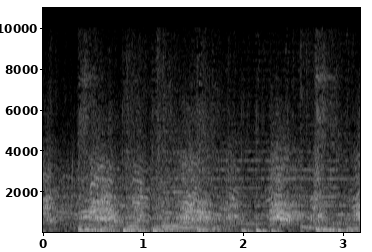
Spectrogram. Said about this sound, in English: And it wasn't until the filming on location in New York happened, and there's the scene where everyone's chanting Ghostbusters.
